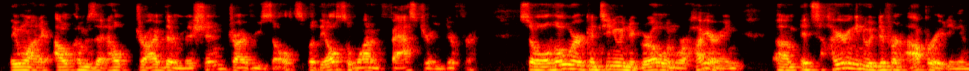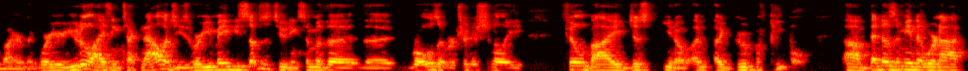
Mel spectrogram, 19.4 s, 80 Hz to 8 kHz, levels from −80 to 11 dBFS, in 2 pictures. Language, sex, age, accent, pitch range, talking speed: English, male, 30-49, American, 115-145 Hz, 215 wpm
